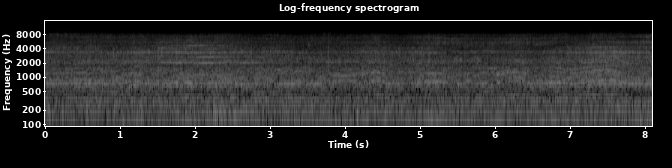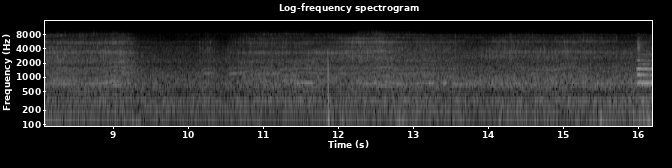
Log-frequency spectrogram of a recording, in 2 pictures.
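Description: Four 2ES5K 'Ermak' electric locomotives hauling a heavy freight train, approaching from a distance with a wavering hum. A single click comes near the middle. Just before the end the locomotives' horn starts sounding loudly.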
